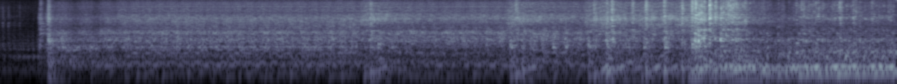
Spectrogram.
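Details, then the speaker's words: Vintage car starting up after its exhaust was cut to modify the exhaust manifold and left disconnected there, fuel pump audible. The starter cranks, then a loud, raw, blatting idle with all sound coming from the front; exhaust open at the manifold, not drivable until fixed. "so as you can hear it's pretty loud the exhaust does only come out on that side but since the exhaust is not hooked up the exhaust manifold right now all the sound is coming from up front"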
